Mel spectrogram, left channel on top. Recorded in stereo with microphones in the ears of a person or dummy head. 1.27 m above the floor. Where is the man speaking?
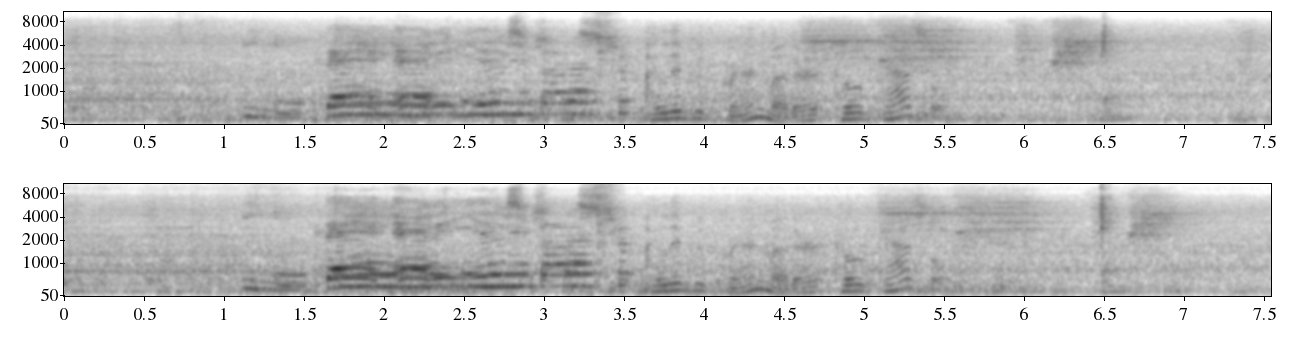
5° left (ahead or behind), 0.5 m.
